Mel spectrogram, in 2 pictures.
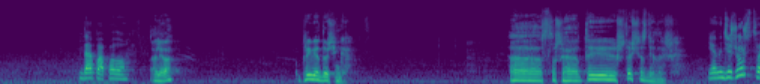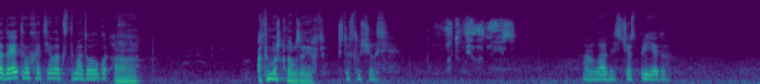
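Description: A young woman talks on a phone.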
